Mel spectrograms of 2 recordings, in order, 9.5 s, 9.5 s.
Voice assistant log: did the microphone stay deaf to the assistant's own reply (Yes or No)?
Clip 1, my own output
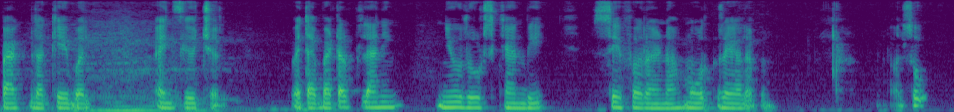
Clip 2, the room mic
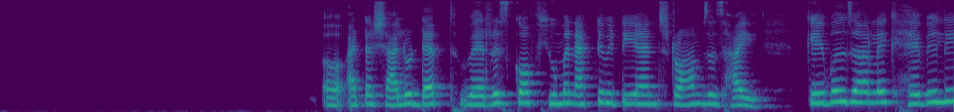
Yes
